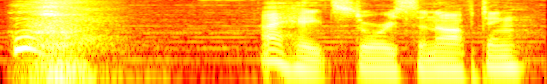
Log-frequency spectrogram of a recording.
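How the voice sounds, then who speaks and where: A man's voice: wildly swooping pitch, unhurried. Wry, sarcastic male game reviewer over music. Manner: wry, sarcastic, with big jumps in pitch for jokes. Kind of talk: scripted comedic review narration.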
